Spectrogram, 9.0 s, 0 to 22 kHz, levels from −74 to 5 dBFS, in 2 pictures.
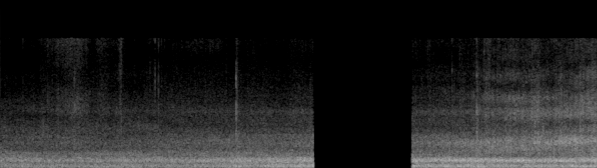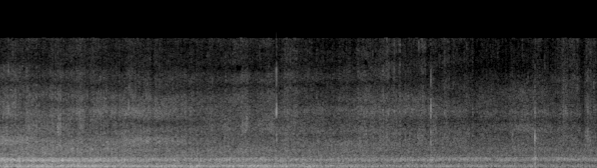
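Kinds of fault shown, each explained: Playback stall: The player likely ran short of data or had its output thread held up, so nothing reached the output. The sound cuts off mid-flow at 2.34 s and stays silent for about 0.74 s before resuming at 3.09 s.
Time-compressed catch-up: To clear the backlog built up during the stall, the player drops short slices and cross-fades across the gaps. From 3.09 s to 6.03 s the sound runs at 1.25 times normal speed, hurried but at unchanged pitch.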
